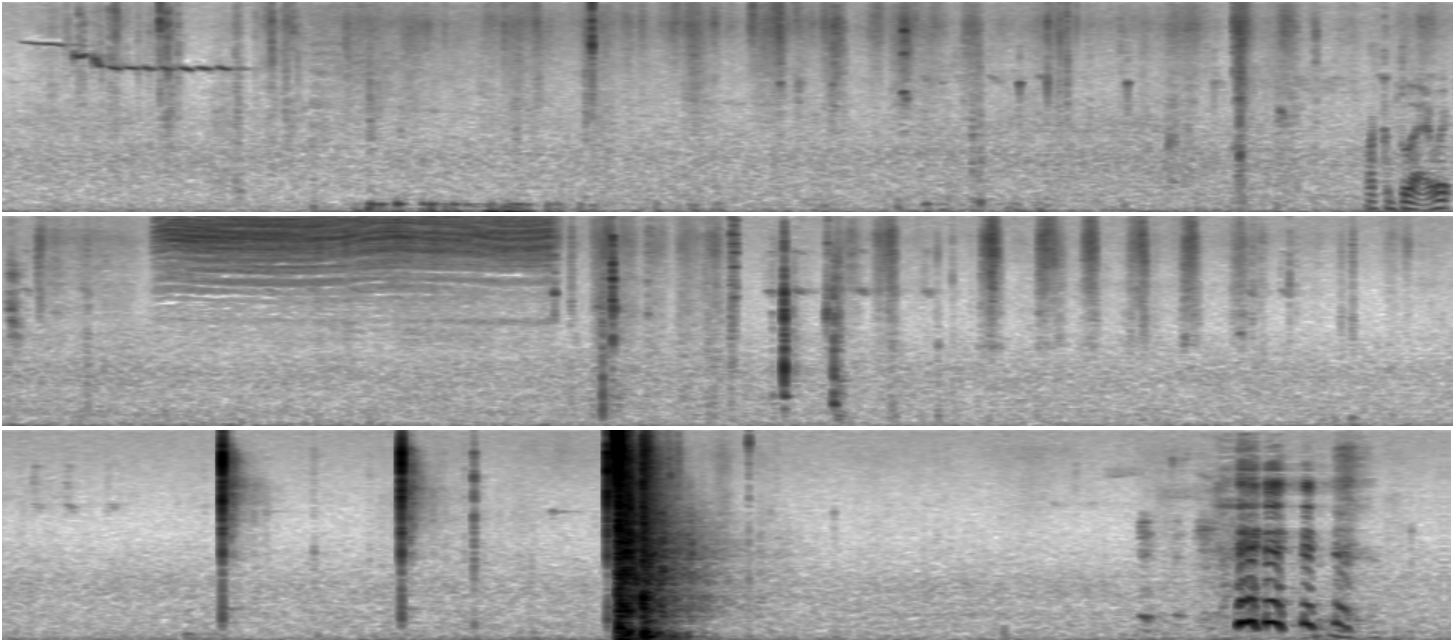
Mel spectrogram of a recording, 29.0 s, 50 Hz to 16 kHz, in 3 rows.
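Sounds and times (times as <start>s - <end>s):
short hiss: 10.7s - 13.4s
potato cannon firing bang: 23.4s - 24.4s.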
